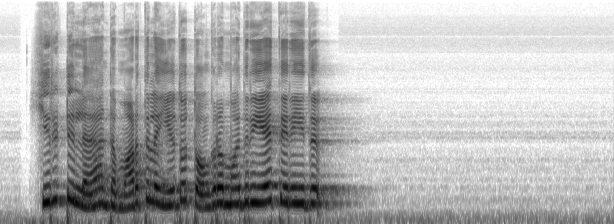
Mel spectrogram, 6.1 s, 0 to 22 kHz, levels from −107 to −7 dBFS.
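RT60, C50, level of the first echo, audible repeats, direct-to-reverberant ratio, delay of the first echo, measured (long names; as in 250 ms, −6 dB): 0.85 s, 16.5 dB, no echo audible, no echo audible, 11.0 dB, no echo audible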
